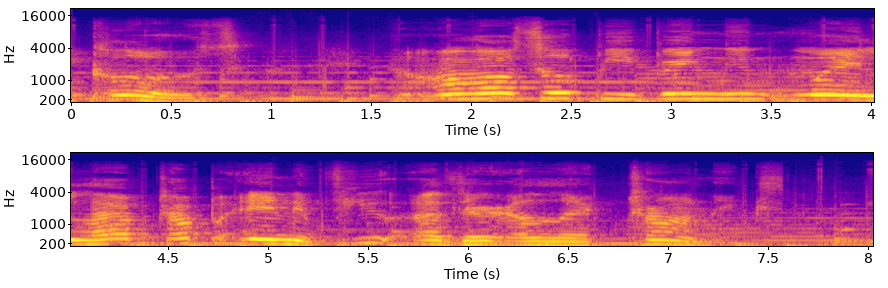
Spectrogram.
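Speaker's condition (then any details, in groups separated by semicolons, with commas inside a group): Traumatic brain injury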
